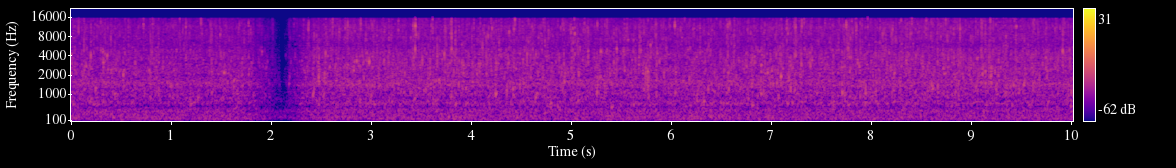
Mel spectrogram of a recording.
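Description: Steady rushing water of a stream, a soft ambient water sound bed, with a brief dip in level about two seconds in.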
